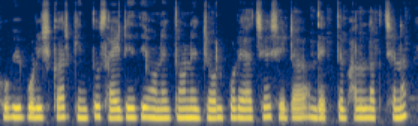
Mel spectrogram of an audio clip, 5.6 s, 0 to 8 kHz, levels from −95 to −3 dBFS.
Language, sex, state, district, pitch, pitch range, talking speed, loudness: Bengali, female, Tripura, West Tripura, 215 Hz, 205-225 Hz, 140 wpm, -14 LUFS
